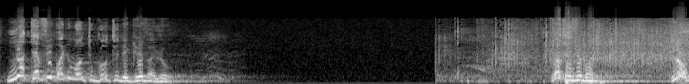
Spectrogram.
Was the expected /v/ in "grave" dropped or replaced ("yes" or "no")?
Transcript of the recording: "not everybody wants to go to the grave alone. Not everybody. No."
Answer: no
